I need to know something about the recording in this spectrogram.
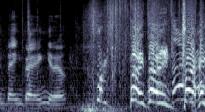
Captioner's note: whooshing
